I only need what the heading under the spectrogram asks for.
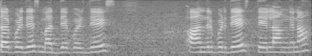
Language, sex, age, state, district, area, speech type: Urdu, female, 18-30, Uttar Pradesh, Gautam Buddha Nagar, rural, spontaneous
